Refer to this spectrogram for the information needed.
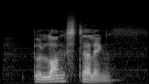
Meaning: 1. interest, state of being interested 2. interest, field of interest, hobby 3. attention
- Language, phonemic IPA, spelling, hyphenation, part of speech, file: Dutch, /bəˈlɑŋˌstɛ.lɪŋ/, belangstelling, be‧lang‧stel‧ling, noun, Nl-belangstelling.ogg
